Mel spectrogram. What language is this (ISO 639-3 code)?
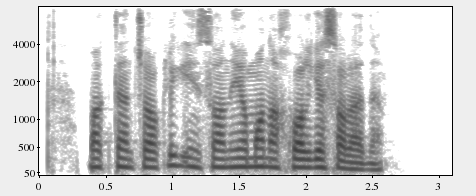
uzb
